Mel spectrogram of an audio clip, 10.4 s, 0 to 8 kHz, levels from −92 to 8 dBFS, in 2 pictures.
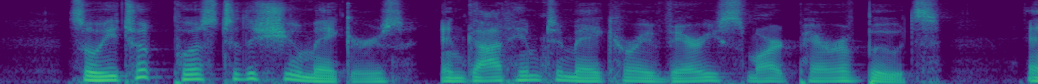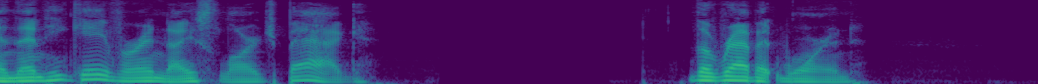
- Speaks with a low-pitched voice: Yes, low, 110 Hz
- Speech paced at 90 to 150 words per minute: No, average, 180 wpm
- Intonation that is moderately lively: No, wide, 6.0 semitones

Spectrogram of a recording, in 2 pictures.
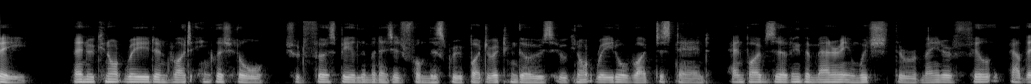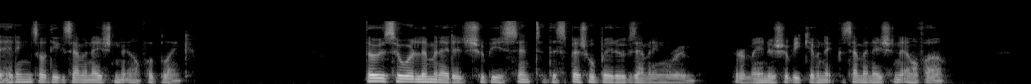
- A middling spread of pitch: No, narrow, 2.3 semitones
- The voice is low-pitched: Yes, low, 105 Hz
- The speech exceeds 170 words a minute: Yes, average, 190 wpm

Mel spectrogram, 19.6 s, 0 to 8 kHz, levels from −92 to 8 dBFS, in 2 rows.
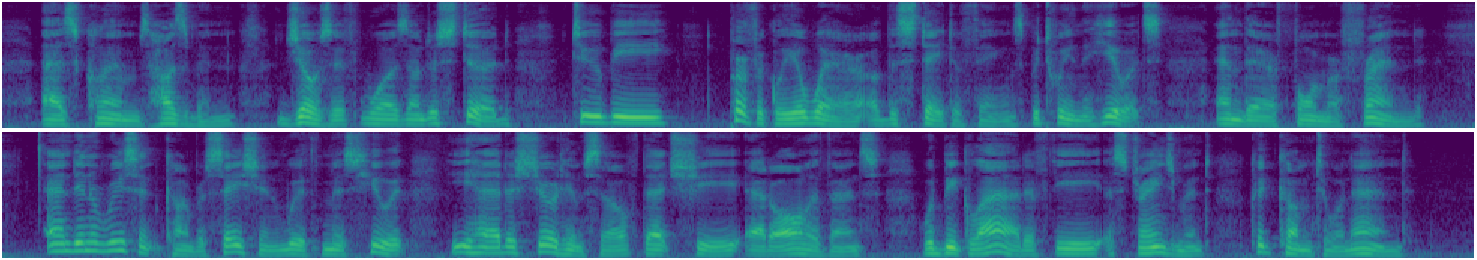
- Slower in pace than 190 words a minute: Yes, average, 155 wpm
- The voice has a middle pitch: No, low, 110 Hz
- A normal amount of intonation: Yes, average, 4.9 semitones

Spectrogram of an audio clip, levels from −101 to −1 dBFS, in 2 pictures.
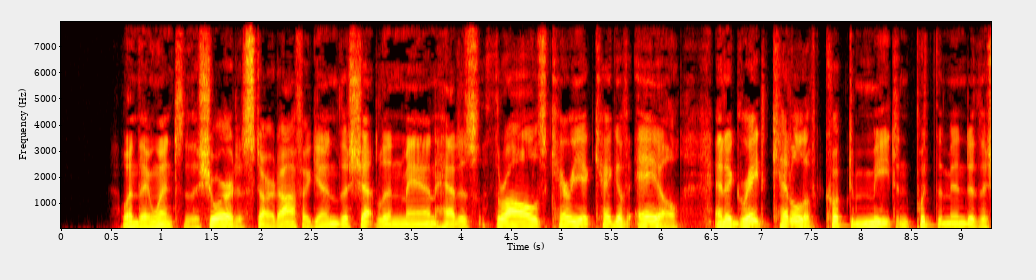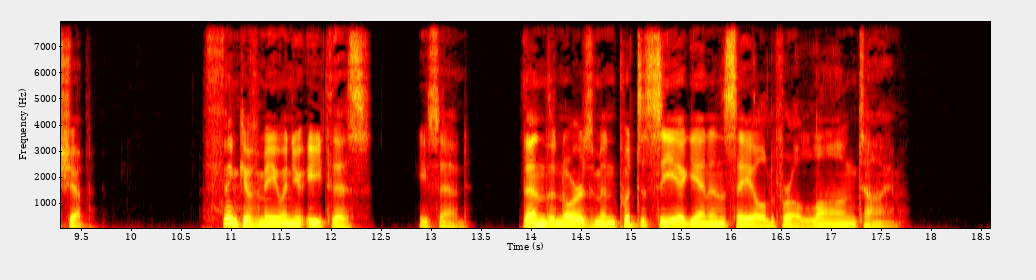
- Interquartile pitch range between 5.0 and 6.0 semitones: Yes, wide, 5.6 semitones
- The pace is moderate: Yes, average, 180 wpm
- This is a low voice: Yes, low, 110 Hz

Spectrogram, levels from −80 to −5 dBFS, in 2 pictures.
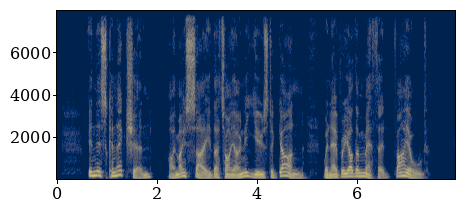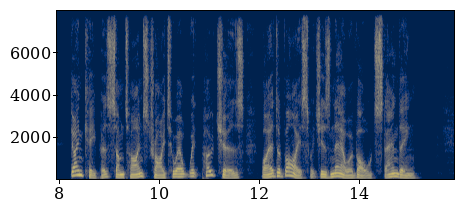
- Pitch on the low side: Yes, low, 115 Hz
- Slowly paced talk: Yes, slow, 125 wpm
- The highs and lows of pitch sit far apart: Yes, wide, 6.7 semitones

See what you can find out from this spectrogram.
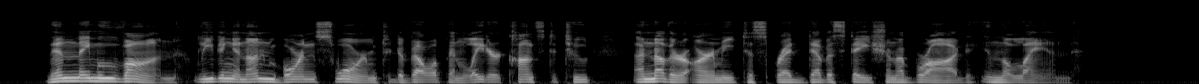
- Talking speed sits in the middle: No, slow, 110 wpm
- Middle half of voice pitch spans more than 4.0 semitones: No, average, 3.3 semitones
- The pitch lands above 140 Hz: No, low, 110 Hz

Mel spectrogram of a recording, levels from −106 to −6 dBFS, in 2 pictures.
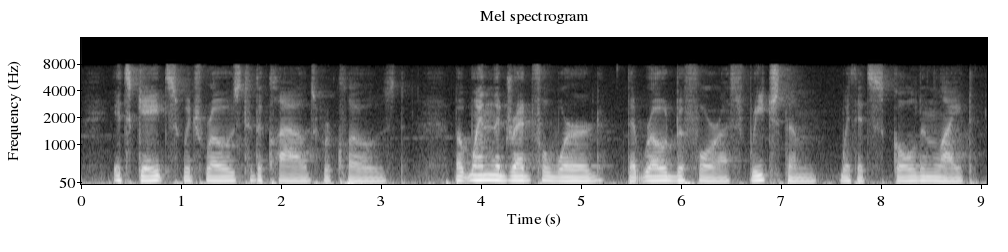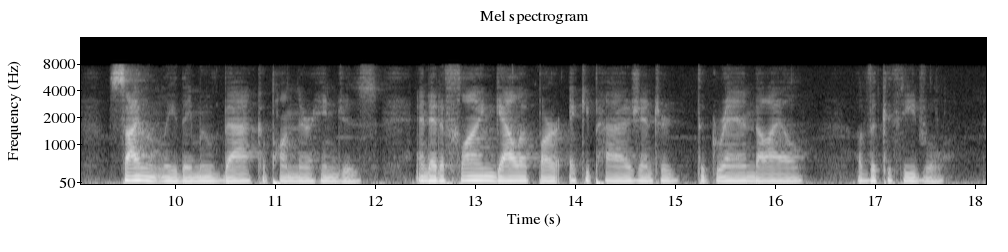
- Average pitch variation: No, narrow, 2.1 semitones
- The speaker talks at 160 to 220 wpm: No, average, 150 wpm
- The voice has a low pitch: Yes, very low, 95 Hz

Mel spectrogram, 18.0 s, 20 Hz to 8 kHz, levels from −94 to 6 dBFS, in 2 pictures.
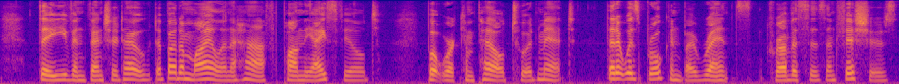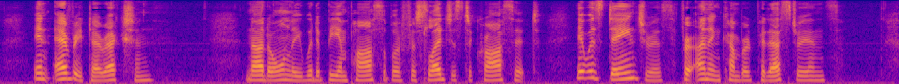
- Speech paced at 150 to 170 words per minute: Yes, average, 160 wpm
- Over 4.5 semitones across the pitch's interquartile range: No, average, 3.1 semitones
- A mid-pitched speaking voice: Yes, medium, 165 Hz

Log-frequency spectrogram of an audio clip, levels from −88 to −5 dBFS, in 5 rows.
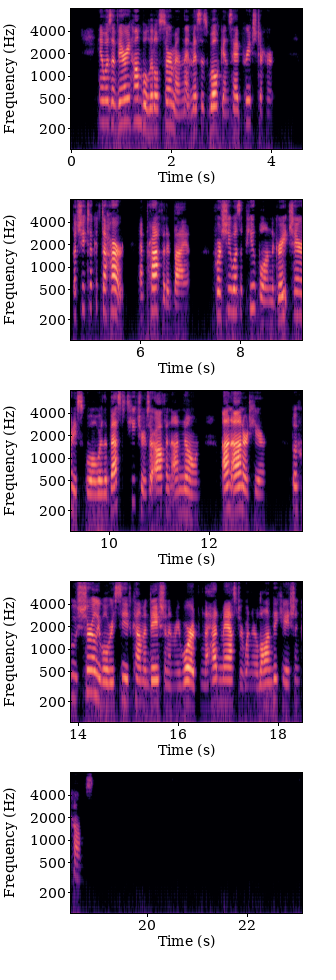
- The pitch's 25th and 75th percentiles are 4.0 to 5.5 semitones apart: Yes, average, 4.9 semitones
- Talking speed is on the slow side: No, average, 155 wpm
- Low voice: No, high, 190 Hz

